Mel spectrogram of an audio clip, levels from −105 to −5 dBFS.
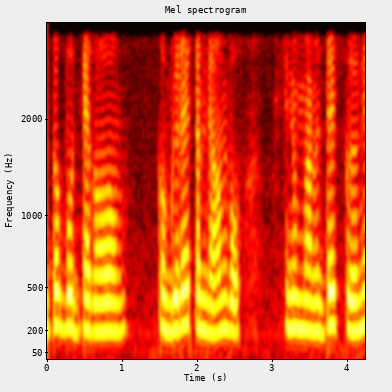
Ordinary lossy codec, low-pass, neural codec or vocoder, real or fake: AAC, 32 kbps; 3.6 kHz; codec, 16 kHz, 1.1 kbps, Voila-Tokenizer; fake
